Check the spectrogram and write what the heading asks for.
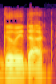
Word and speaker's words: geoduck: GEODUCK. Gooey Duck. – So it's not pronounced Geoduck. – No, it's pronounced Gooey Duck.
